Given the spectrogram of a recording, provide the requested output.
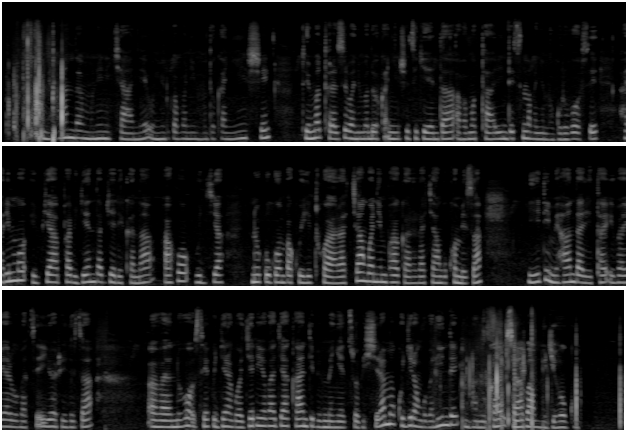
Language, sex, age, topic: Kinyarwanda, female, 18-24, government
